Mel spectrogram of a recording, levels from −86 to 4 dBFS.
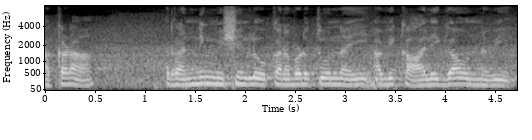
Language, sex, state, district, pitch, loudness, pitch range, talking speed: Telugu, male, Telangana, Hyderabad, 160 Hz, -15 LUFS, 155-170 Hz, 90 wpm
